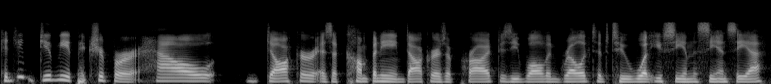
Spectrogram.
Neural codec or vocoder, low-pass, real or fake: codec, 16 kHz, 0.5 kbps, FunCodec, trained on LibriTTS, 25 frames a second; 7.2 kHz; fake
